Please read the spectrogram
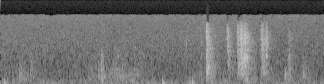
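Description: Sound effect of a jail cell door being shut and locked: a quick run of sharp metallic clicks and clanks about one and a half seconds in, after a few fainter knocks.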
